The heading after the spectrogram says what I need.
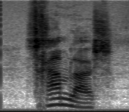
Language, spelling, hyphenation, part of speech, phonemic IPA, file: Dutch, schaamluis, schaam‧luis, noun, /ˈsxaːm.lœy̯s/, Nl-schaamluis.ogg
- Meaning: crab louse, pubic louse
